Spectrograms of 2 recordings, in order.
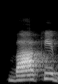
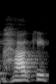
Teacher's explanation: బా అంటే అల్పప్రాణం, భా అనాలంటే మహాప్రాణ అక్షరాలు. మహాప్రాణ అక్షరాలని అవి గట్టిగా ఒత్తి అవతల వాళ్ళకి విసుగొచ్చేలాగా కాదు, లోపల నుంచి శబ్దం రావాలి.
